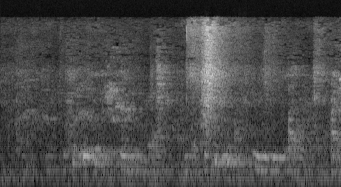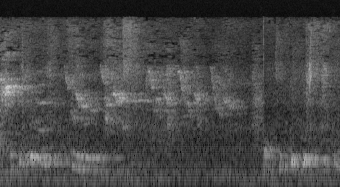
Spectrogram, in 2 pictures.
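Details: Several domestic pigeons at a rooftop pigeon farm coo together while being fed and running about, with low, throaty, rolling notes that overlap and repeat.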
